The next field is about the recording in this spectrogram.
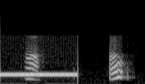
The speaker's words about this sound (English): Huh. Oh, now we're getting a ringtone.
